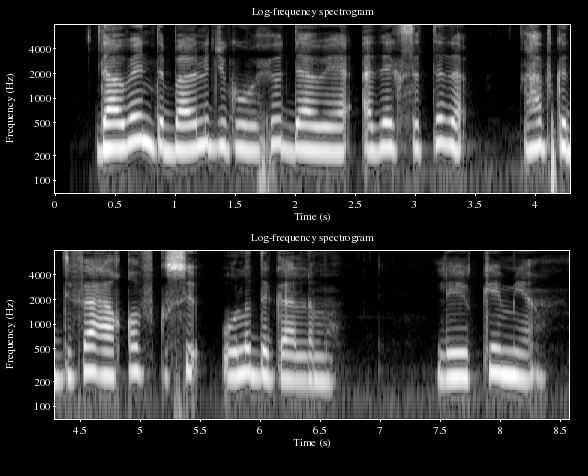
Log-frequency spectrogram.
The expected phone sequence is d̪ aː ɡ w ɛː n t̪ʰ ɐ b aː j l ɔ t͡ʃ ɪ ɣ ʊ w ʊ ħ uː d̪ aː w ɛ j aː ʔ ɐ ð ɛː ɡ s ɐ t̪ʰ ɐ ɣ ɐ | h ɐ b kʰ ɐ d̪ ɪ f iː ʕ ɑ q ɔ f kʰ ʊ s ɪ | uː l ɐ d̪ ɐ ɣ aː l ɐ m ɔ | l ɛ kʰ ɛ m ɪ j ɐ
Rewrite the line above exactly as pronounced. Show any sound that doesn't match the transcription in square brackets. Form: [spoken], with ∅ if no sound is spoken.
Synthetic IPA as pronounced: d̪ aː [∅] w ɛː n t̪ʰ ɐ b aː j l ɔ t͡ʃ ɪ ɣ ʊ w ʊ ħ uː d̪ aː w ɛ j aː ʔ ɐ ð ɛː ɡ s ɐ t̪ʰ ɐ [ð] ɐ | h ɐ b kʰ ɐ d̪ ɪ f [aː] ʕ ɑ q ɔ f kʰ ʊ s ɪ | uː l ɐ d̪ ɐ ɣ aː l ɐ m ɔ | l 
